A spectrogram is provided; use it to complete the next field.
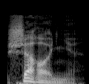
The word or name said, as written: charogne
